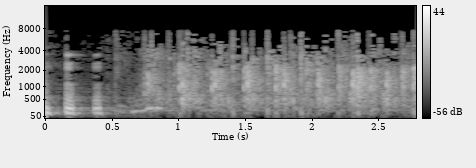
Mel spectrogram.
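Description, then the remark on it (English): A brief voice gives way to a crowd breaking into steady applause for fathers standing up on Father's Day, a dense patter of many hands clapping that holds at a moderate level for a couple of seconds. “So can I ask those fathers to stand up so we can give them applause?”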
